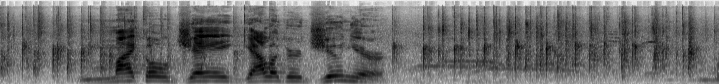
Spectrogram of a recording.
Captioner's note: audience claps and cheers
